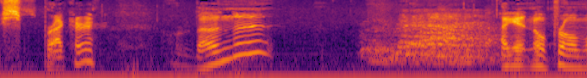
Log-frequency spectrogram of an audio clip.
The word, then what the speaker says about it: Spreaker: to this sprecher com I think that's pronounced sprecher SPR e EI k sounds like sprecher bun I get no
